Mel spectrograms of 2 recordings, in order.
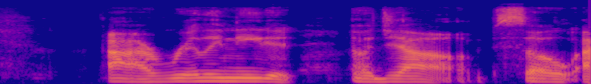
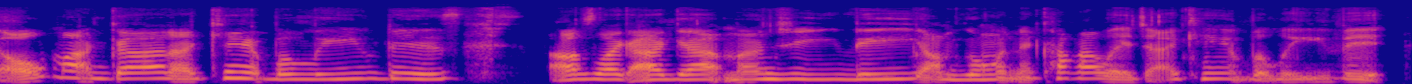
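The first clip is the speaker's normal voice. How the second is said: higher, tearful disbelief; crying with joy; 9 semitones higher than usual. Retold or imitated. Crying outside the college after passing, higher with joy. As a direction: gush through happy tears. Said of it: "crying my eyes out".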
